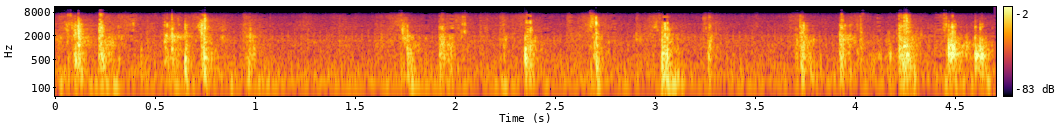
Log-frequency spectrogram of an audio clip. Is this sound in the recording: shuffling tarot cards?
yes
